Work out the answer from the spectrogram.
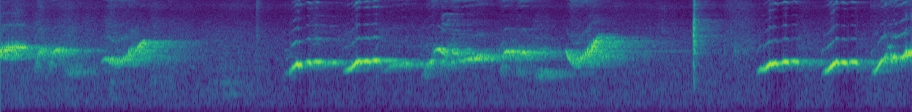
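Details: White-rumped shama song meant to prompt captive shamas into singing: loud slurred whistles and quick repeated rising notes in bursts, with a brief gap and a single sharp click midway.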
